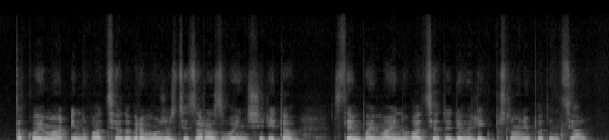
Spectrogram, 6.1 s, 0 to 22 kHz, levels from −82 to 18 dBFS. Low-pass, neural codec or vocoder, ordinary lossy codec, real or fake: 19.8 kHz; autoencoder, 48 kHz, 128 numbers a frame, DAC-VAE, trained on Japanese speech; none; fake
